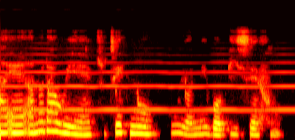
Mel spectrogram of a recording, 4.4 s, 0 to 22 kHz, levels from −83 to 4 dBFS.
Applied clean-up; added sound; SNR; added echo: none; Trumpet; 17 dB; none.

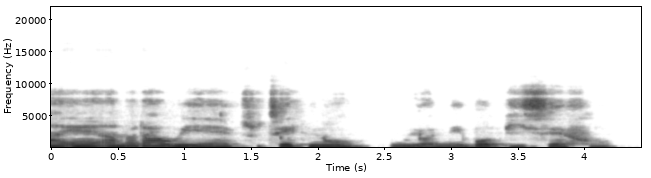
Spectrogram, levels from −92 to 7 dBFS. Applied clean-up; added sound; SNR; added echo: neural mask model Resemble Enhance denoiser.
